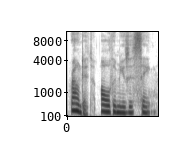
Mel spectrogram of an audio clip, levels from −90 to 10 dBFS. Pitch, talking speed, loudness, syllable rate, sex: 195 Hz, 195 wpm, -17 LUFS, 4.6 syllables/s, female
